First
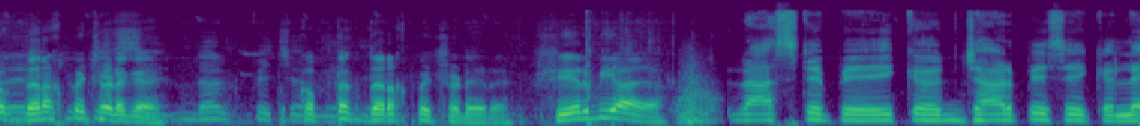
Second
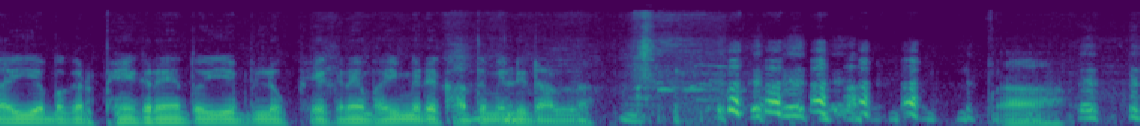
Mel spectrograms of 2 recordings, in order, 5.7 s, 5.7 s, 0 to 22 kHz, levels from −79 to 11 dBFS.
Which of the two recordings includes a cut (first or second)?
first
